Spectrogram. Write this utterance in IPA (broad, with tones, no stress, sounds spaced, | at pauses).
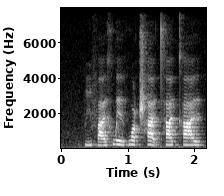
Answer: p i˧˥ f a˧˥ ɪ̯ x w e˥˧ ɪ̯ f w ɔ˥˧ ʈ͡ʂʰ a˥˩ ɪ̯ t̪ʰ a˥ ɪ̯ kʰ a˥ ɪ̯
